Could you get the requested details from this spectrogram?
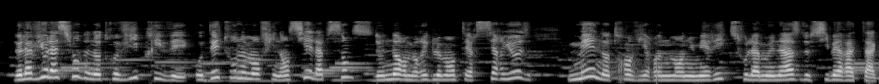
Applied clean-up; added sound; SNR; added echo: classical method log-MMSE.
